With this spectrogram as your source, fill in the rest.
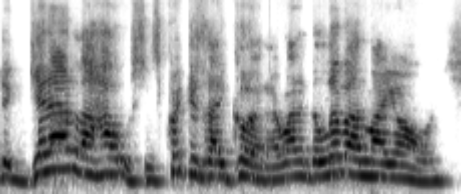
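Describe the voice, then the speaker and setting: Over music in the background, a man with an American accent speaks at a high pitch and a fairly quick pace, with lively intonation. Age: 60s. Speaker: county executive. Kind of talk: panel discussion.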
